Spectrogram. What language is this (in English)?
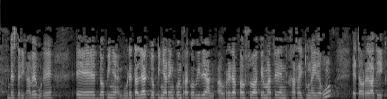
Basque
